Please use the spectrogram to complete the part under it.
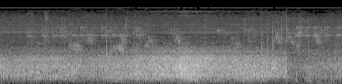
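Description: Jet planes roar overhead, swelling and fading.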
